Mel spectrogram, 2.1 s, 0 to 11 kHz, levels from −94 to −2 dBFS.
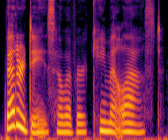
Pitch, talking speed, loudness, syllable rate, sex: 215 Hz, 170 wpm, -18 LUFS, 4.7 syllables/s, female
